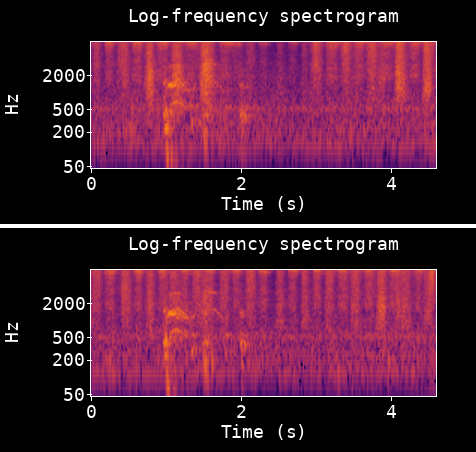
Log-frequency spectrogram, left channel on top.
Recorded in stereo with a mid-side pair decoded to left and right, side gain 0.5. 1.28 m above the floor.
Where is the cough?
5° right, 7 m.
